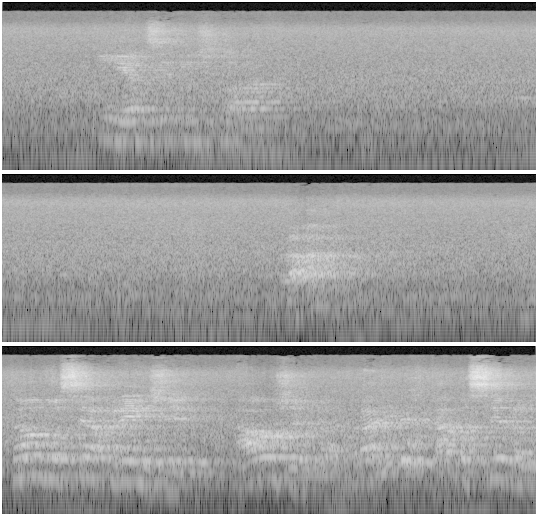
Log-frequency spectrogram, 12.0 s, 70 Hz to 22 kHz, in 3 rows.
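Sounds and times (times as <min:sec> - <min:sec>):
room noise hiss: 0:00.0 - 0:12.0
man speaking: 0:00.7 - 0:02.2, 0:06.1 - 0:06.8, 0:08.1 - 0:12.0.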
